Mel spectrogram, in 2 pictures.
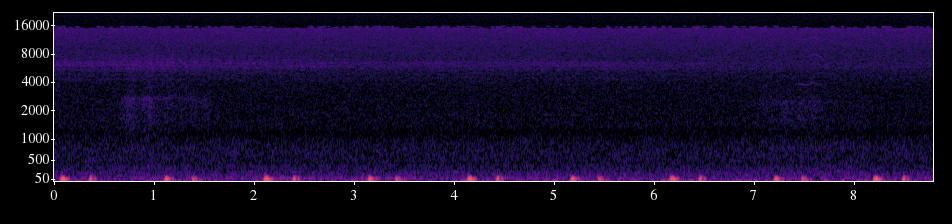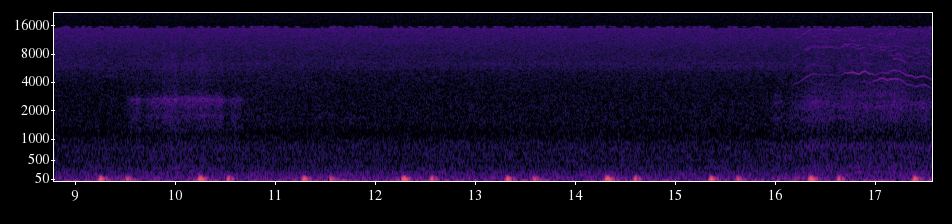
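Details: ASMR roleplay recording of the narrator's own heartbeat as if heard with a listener's head resting on their chest: steady, soft double thumps at about 60 beats a minute over faint room hiss; a calm, regular heartbeat.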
